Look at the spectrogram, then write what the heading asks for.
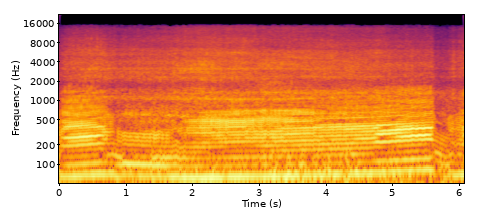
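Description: KTM 690 SMC R's single-cylinder engine running under way with its exhaust dB-killer removed, giving an open, loud exhaust note. The note dips briefly about a second in and again near the end.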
